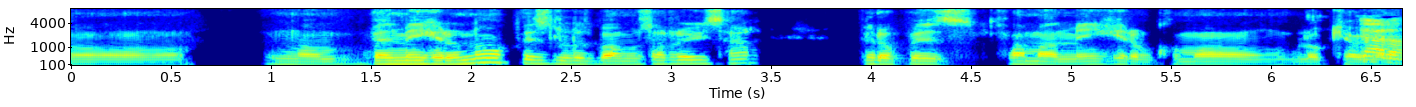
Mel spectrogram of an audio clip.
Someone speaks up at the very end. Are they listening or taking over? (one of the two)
taking over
